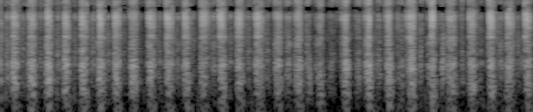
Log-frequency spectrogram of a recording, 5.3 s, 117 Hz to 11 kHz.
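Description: Fingernails scratch rapidly across the grey mesh upper near the laces of an empty, hollow synthetic mesh running shoe. The result is a quick, steady run of about 28 dry, papery rasps, each fading almost instantly, with a mid-range body and little deep low end.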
